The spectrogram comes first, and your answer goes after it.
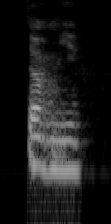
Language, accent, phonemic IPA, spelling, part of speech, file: French, Canada, /dɔʁ.mje/, dormiez, verb, LL-Q150 (fra)-dormiez.wav
- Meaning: inflection of dormir: 1. second-person plural imperfect indicative 2. second-person plural present subjunctive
